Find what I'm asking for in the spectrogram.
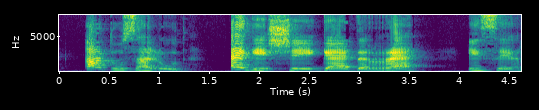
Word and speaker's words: egészségedre: Y si cambio el posesivo, digo egészségünkre. Ese cambio es porque ahora digo a nuestra salud. Egészségünkre, egészségedre, tu salud egészségünkre, nuestra salud, ¿no? A nuestra salud. Y siempre enfatizando la primera sílaba.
